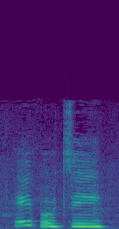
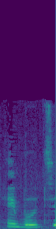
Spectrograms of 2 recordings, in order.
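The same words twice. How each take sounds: First: Higher, louder call to the parrot; loud coaxing call. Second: Said in the usual way. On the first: Shown as a demonstration. Owner calling her parrot to repeat, higher and louder. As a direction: call it out for the bird to copy. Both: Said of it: "calling to the bird".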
